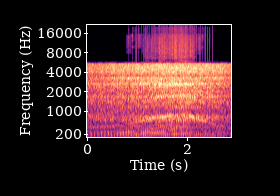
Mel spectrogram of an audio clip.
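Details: Honda ATC 110 after full rebuild, first start while checking ignition timing with a timing light: small single cylinder ticking over fast and even, light buzzy exhaust with slight speed drift; normal idle.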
